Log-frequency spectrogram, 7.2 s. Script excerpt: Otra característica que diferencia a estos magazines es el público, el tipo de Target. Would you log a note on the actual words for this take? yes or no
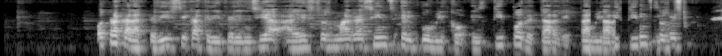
yes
